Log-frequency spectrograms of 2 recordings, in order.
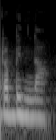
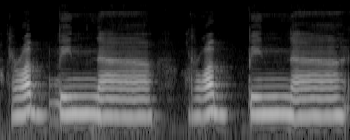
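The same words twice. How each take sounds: First: रब्बिन्ना rushed and short, the wrong way; too fast. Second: रब्बिन्ना slow, न nasal and long; stretched ghunna. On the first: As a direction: clip रब्बिन्ना quickly. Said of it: "fast नहीं पढ़ना है". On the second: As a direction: draw out the न of रब्बिन्ना. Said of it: "नून को यहाँ stretch करके पढ़ना है". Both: Shown as a demonstration.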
